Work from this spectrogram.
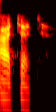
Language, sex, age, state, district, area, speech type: Bengali, male, 60+, West Bengal, North 24 Parganas, urban, conversation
